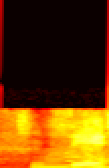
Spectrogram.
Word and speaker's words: Chima: Is that how you say your last name? – Chima.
